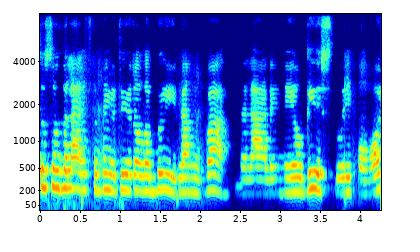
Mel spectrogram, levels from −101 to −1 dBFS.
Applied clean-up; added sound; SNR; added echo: neural mask model DeepFilterNet 3.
